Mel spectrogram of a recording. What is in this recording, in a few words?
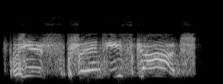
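bailout, mood high, Polish speech; War Thunder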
